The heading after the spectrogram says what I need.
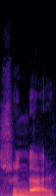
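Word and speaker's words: शृंगार: तो हमारा यहाँ पे आंसर क्या हो जाएगा, ऑप्शन सी श्रृंगार, ठीक है। इसमें ये त्र वाला र नहीं लगता है, केवल श्र रहता है, ठीक है।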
